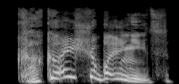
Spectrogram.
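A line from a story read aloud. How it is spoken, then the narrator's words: Shrieked. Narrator (Russian): взвизгнула ее рыжая дочь за спиной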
